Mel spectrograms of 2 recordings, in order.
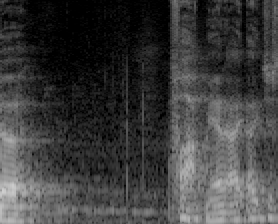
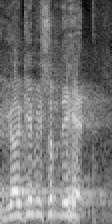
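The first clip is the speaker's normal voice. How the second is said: a hint of Rocky, louder and fast; playful boxer taunt; lightly voiced Rocky; 7 semitones higher, 8 dB louder, faster than usual. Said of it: "he's like".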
